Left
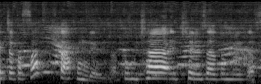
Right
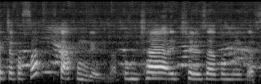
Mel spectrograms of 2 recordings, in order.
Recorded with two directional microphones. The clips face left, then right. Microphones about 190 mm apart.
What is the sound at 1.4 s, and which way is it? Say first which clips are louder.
Speech: right 4 dB; 25° right (ahead or behind).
